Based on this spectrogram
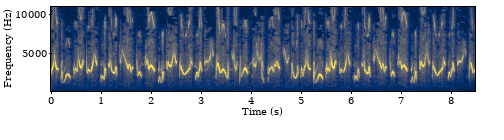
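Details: A steady stream of bright whistled notes from an ultramarine grosbeak in the azulão paraná style, each note curving downward and rising again in close, rapid succession.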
